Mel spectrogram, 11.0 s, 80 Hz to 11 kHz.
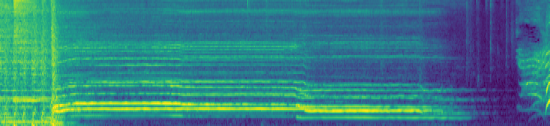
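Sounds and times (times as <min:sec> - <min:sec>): rock band chords ringing: 0:00.0 - 0:01.6.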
